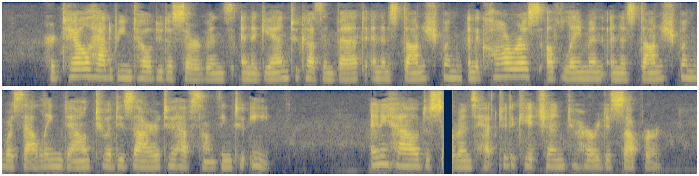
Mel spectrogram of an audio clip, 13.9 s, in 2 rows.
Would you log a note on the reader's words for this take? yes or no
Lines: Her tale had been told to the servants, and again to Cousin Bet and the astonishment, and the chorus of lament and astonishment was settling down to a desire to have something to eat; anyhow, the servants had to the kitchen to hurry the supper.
no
